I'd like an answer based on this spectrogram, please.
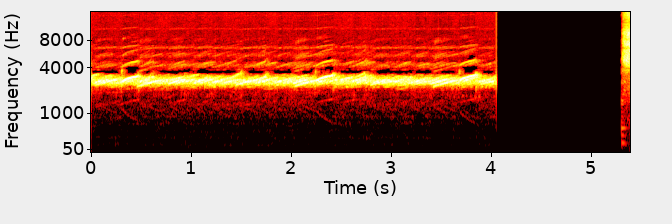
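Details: Ontario spring peepers, the year's earliest calling frog: about four seconds of continuous piercing peeping from a crowded chorus with quick upward-sliding notes, then sudden silence before the chorus briefly returns at the end.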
